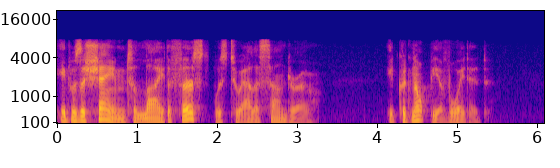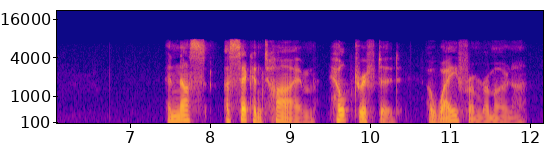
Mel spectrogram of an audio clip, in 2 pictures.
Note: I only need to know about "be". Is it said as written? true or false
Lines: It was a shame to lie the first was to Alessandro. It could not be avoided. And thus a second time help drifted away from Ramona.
true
